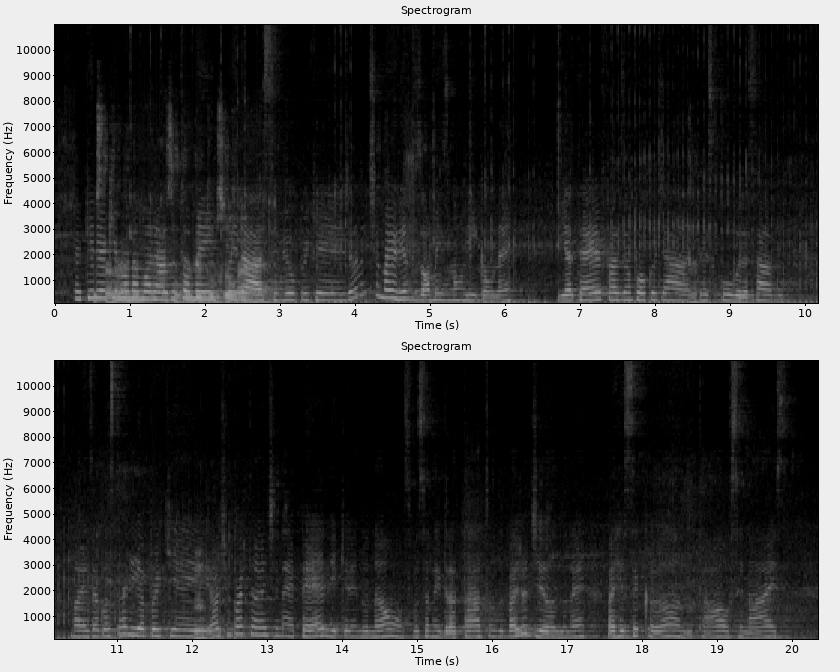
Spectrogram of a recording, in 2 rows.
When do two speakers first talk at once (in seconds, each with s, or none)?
0.5 s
